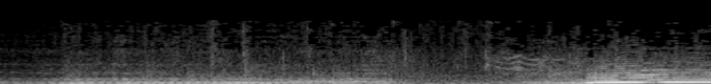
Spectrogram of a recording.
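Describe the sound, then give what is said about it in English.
A cow moos twice: first a long, low, droning moo, then after a short pause a louder moo that swoops upward in pitch and holds. No one speaks. “You got aggressive cows?”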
